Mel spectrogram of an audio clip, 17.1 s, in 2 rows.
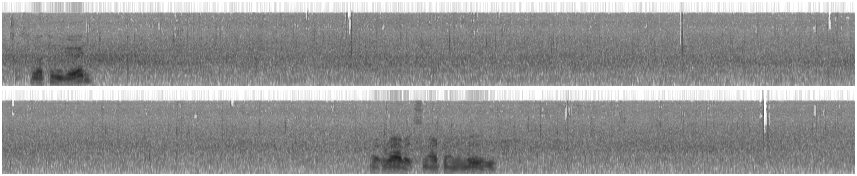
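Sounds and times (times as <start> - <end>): light rain hiss: 0.0 - 17.0
sharp drip ticks: 0.0 - 17.0.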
